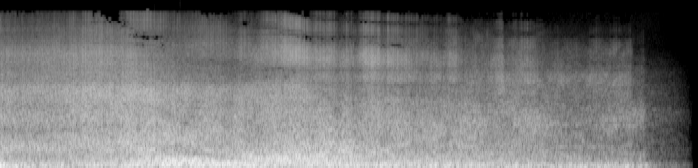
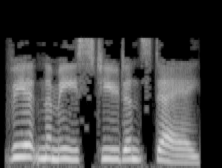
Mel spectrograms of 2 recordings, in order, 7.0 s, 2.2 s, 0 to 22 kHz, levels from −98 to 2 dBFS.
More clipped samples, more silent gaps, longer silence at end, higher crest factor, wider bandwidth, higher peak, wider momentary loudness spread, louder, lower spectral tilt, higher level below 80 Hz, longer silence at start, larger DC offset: neither; neither; first, 0.45 s vs 0.2 s; about the same, 12 dB vs 14 dB; first, 16 kHz vs 8.8 kHz; first, 0 dBFS vs -6 dBFS; first, 13 LU vs 5 LU; first, -13 LUFS vs -20 LUFS; first, -6 dB/octave vs -4 dB/octave; first, -20 dBFS vs -56 dBFS; about the same, 0 s vs 0.1 s; neither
